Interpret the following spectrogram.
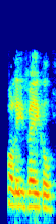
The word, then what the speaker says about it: polyvagal: Stephen Porges doing embodiment through the lens of polyvagal theory. Am I pronouncing that right?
